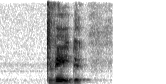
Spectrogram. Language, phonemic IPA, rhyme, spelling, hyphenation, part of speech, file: Dutch, /ˈtʋeːdə/, -eːdə, tweede, twee‧de, adjective, Nl-tweede.ogg
- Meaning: second, number two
